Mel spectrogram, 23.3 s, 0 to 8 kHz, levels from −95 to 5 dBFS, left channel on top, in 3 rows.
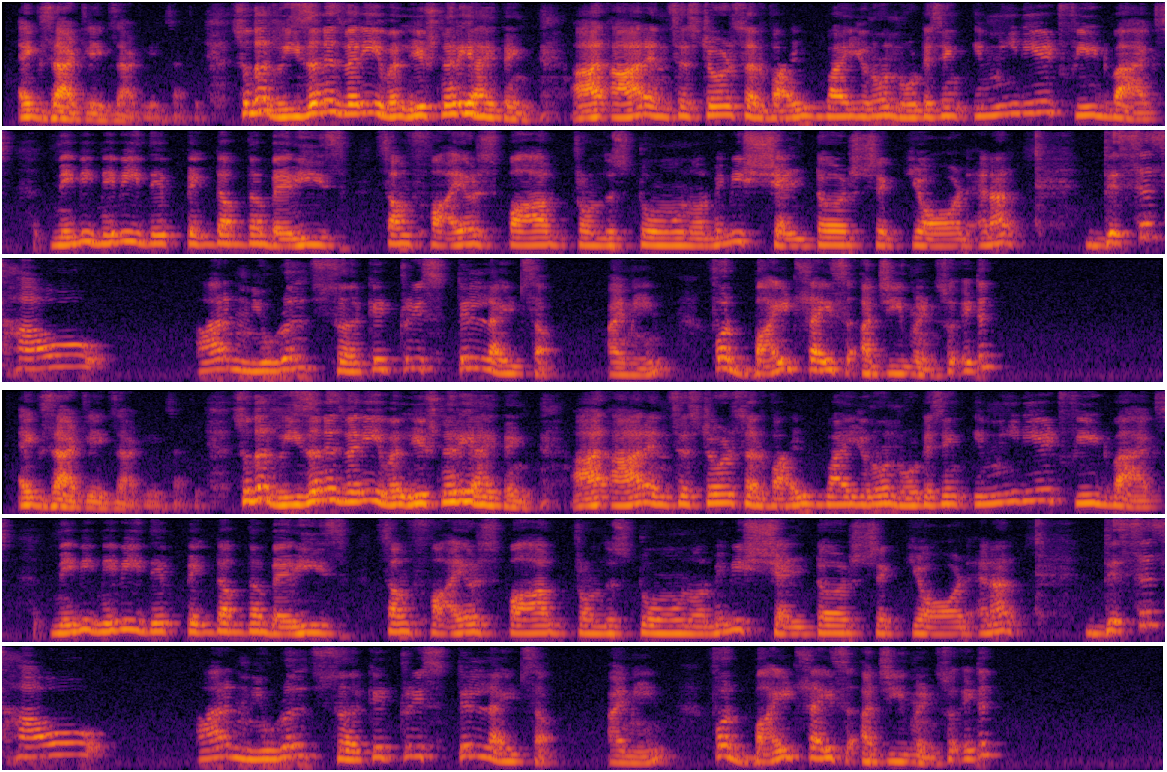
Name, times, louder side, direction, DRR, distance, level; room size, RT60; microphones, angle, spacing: voice 1, 0.1-1.1 1.4-7.8 8.1-10.0 10.3-16.2 16.8-19.1 19.5-19.9 20.2-22.1, left 1 dB, 20° left, 1.4 m, -27 dB
4.6 x 2.5 x 2.2 m
head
